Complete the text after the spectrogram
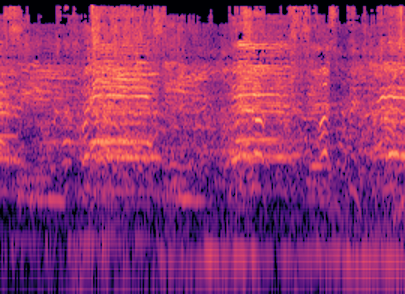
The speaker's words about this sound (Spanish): Y los constantes elogios a Leo Messi han sido algunos de los cánticos lanzados por la afición culé que más se han escuchado esta tarde.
